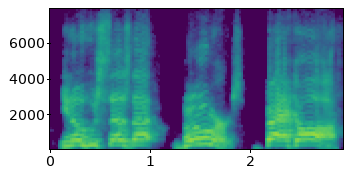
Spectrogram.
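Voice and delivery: high-pitched scornful brush-off, punching the last words; acting out cocky kids telling off an elder; mock defiant teens. Kids tell the old man to back off, mock defiant.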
